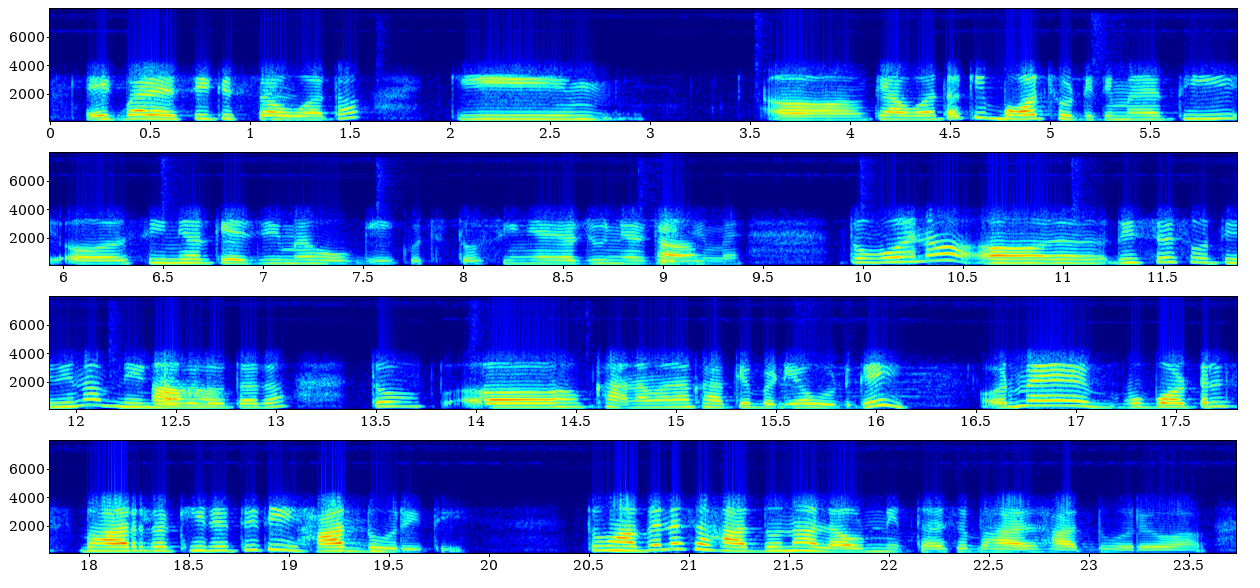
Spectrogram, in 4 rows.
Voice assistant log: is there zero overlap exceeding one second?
Yes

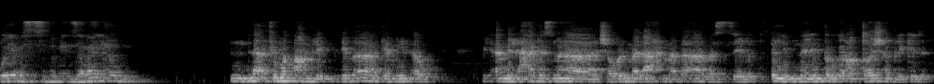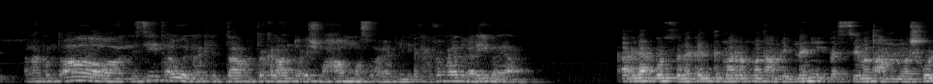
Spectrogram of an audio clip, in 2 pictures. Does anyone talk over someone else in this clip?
No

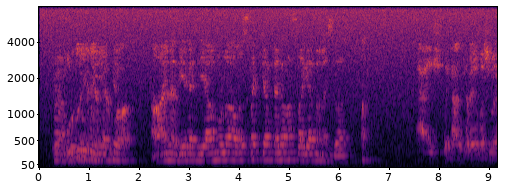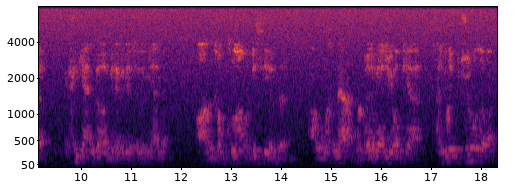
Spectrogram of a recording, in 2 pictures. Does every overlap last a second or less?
No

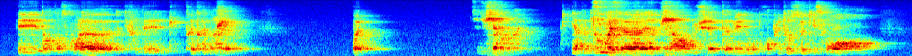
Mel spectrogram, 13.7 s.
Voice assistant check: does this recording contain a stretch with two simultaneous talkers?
Yes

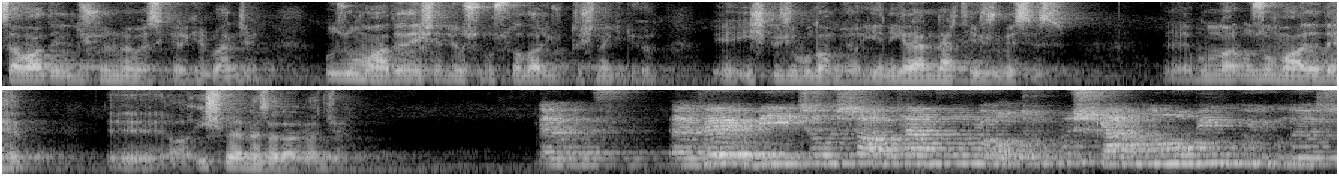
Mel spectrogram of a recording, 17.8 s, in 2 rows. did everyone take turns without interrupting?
Yes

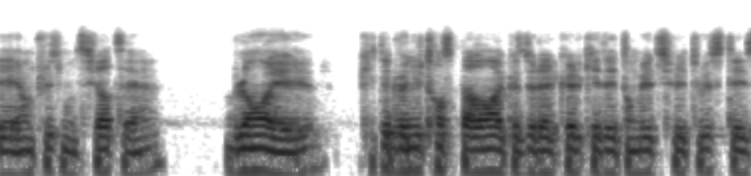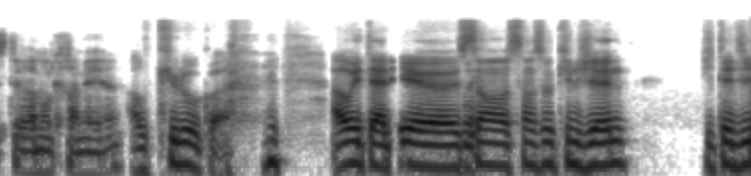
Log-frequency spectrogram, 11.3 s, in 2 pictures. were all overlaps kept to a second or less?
Yes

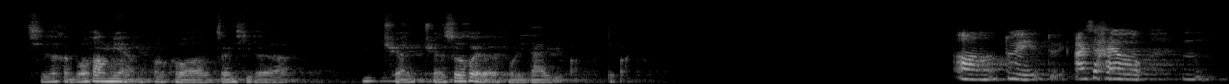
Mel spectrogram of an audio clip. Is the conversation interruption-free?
Yes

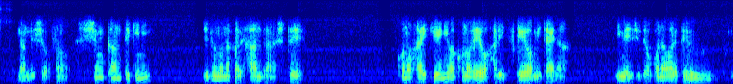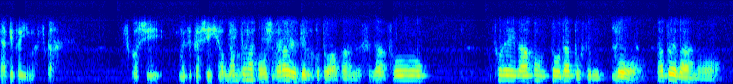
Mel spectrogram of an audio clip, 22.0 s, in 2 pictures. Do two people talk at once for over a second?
Yes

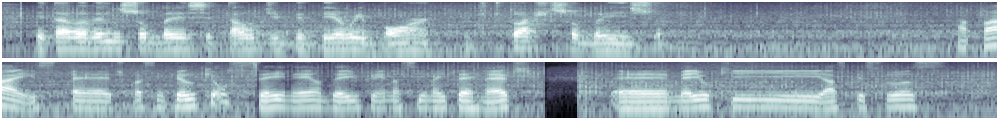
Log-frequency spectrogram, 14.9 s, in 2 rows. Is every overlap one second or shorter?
Yes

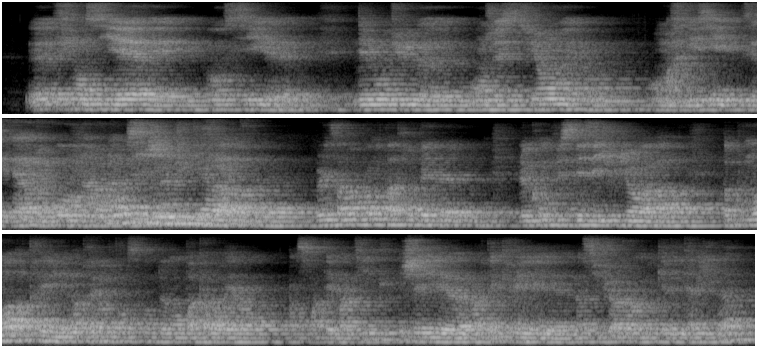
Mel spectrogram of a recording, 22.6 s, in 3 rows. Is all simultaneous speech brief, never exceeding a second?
No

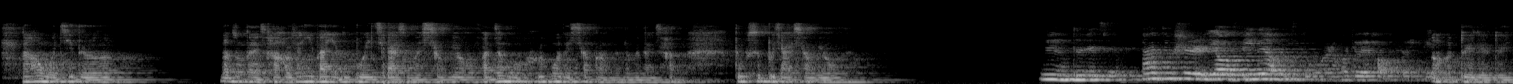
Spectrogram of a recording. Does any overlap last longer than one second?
No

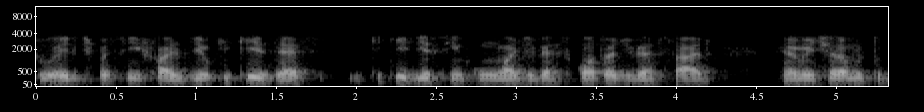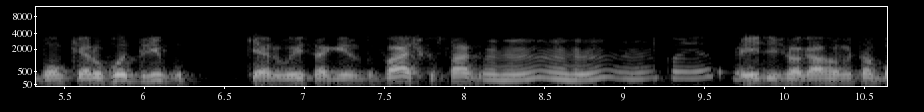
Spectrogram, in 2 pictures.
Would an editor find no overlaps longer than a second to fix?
Yes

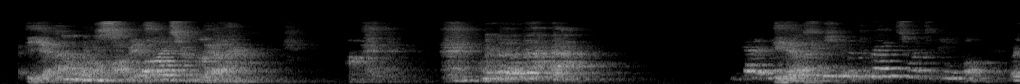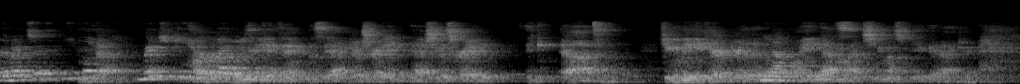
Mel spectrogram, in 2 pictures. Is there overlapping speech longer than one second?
Yes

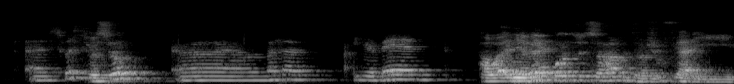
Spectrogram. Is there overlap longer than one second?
No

